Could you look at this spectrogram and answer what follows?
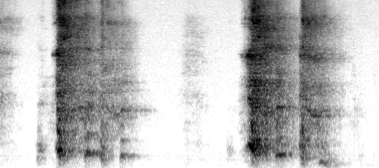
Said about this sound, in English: Excuse me. I had to cough.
